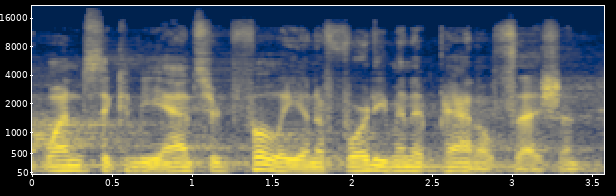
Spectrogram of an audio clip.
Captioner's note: applause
